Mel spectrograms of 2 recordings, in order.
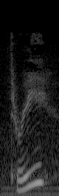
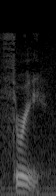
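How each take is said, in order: First: Put-on high, rising little-boy question; child's questioning echo. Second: Said in the usual way. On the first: A narrator's reading. Small son checks the number with dad, questioning.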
